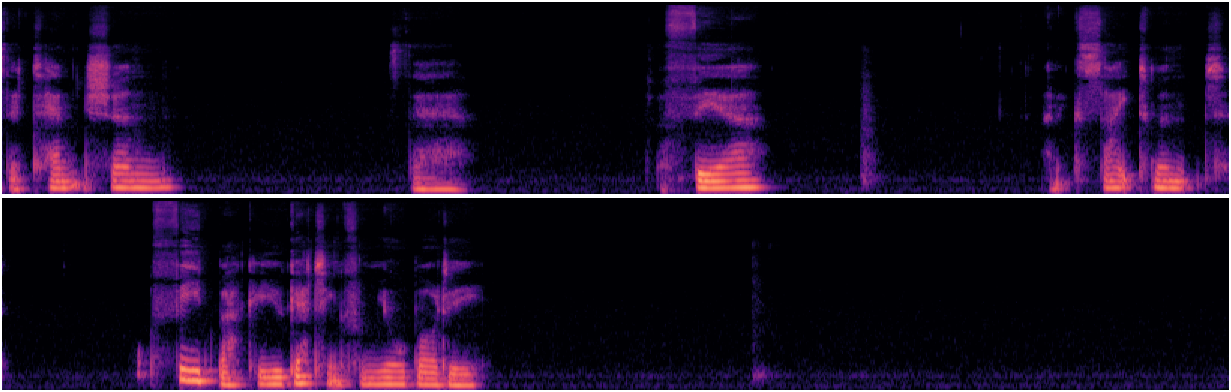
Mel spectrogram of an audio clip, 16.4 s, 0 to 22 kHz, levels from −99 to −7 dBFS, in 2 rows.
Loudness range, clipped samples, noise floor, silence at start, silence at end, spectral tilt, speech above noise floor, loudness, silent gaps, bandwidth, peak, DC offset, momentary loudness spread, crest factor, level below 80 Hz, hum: 9 LU; under 0.1%; -81 dBFS; 0.05 s; 5 s; -7 dB/octave; 46 dB; -36 LUFS; none; over 20 kHz; -16 dBFS; under 0.1%; 20 LU; 22 dB; -74 dBFS; none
